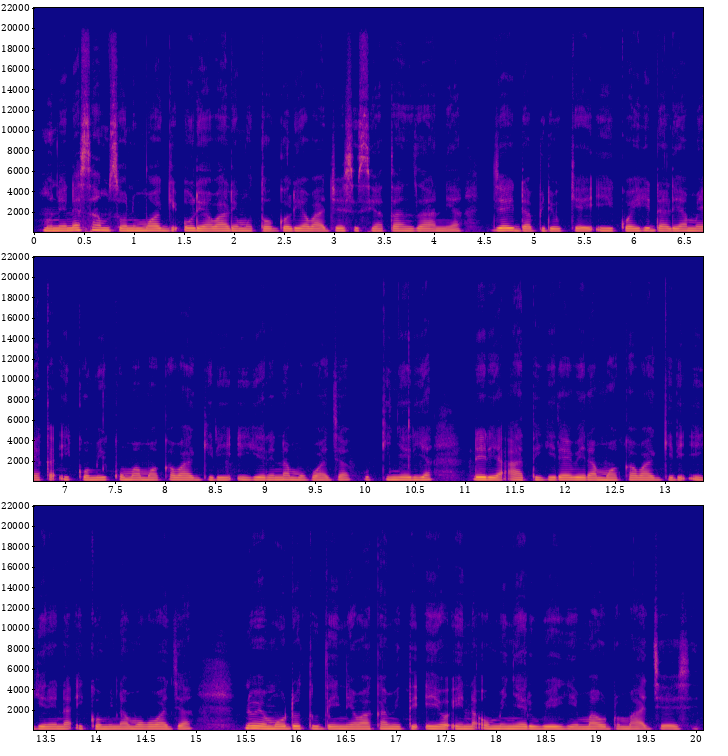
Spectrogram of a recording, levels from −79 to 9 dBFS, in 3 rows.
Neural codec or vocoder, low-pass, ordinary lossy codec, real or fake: none; 19.8 kHz; none; real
